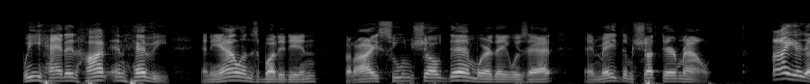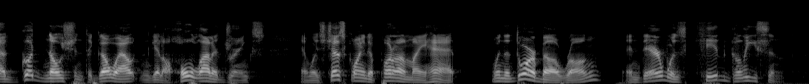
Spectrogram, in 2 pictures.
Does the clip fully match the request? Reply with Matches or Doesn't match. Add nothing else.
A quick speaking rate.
Matches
